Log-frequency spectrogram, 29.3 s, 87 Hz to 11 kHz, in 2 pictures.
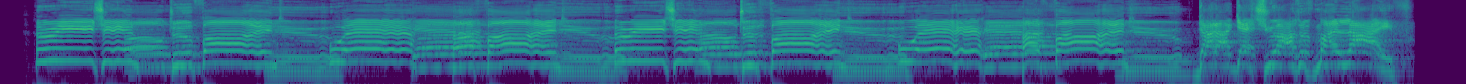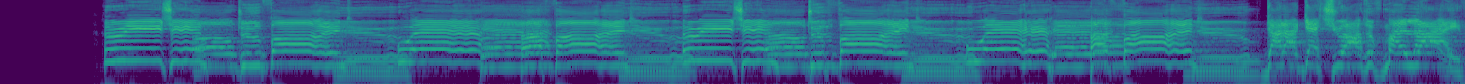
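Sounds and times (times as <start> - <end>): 
vocals before and after editing: 0.2 - 14.2, 15.6 - 29.3.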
